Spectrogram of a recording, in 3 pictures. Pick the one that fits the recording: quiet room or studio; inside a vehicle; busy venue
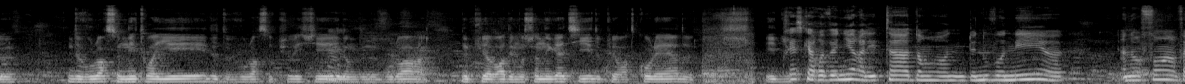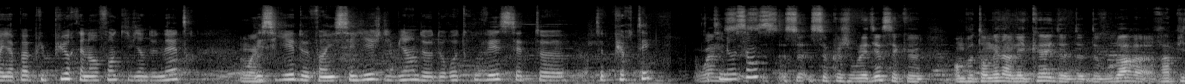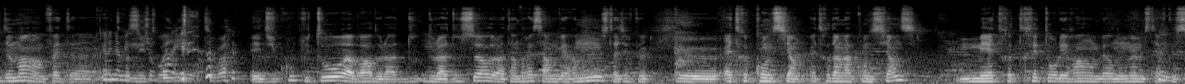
busy venue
